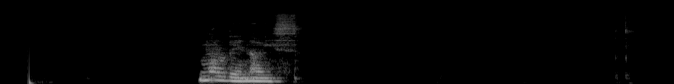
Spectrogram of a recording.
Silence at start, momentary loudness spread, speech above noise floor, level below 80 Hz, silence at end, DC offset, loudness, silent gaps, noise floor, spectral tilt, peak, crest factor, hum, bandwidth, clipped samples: 0.3 s; 25 LU; 53 dB; -64 dBFS; 3.75 s; under 0.1%; -30 LUFS; none; -81 dBFS; -7 dB/octave; -16 dBFS; 20 dB; none; 11.5 kHz; under 0.1%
